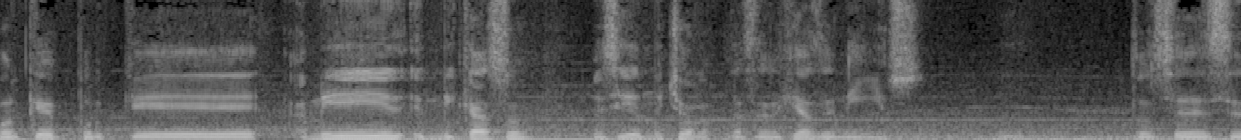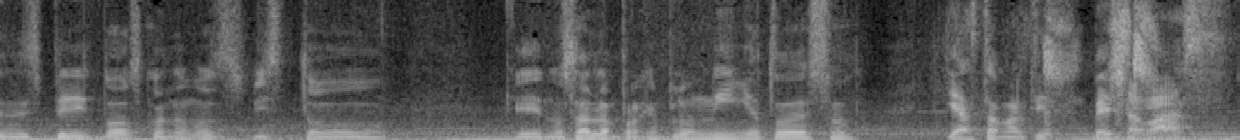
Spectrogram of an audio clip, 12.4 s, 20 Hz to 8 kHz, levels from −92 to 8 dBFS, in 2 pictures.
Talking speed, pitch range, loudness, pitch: 170 wpm, 100-125 Hz, -23 LUFS, 110 Hz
